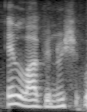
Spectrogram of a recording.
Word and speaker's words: Elavnos: Gostaria que vocês nos seguissem em nossas redes sociais, então por favor procure por Elavnos. O V é mudo. E se escreve assim, E-L-A-V-N-O-S, parece uma palavra russa ou um feitiço, na dúvida, não pronuncie em voz alta, tá ok?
